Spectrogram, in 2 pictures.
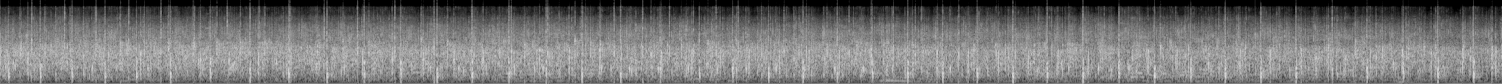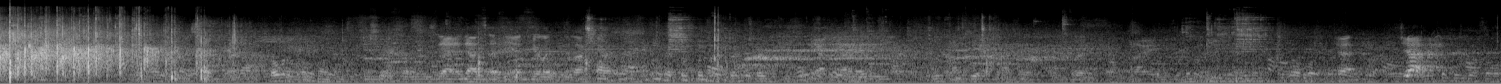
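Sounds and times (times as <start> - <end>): audience applauding: 0.0 - 17.1.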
